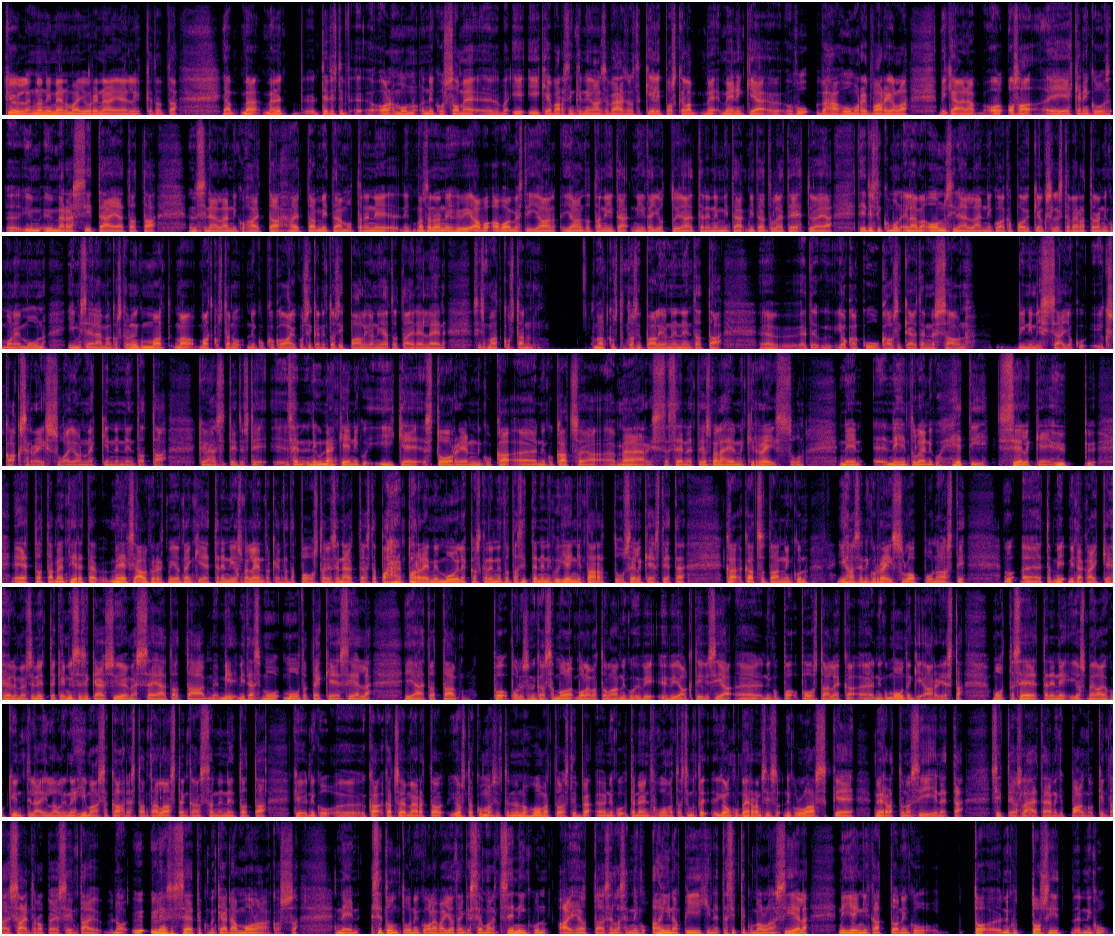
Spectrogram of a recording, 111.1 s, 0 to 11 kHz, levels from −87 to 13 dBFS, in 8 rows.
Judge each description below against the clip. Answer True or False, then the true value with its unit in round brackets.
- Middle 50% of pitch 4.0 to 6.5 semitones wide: False (3.0 semitones)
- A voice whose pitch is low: True (85 Hz)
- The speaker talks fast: True (170 wpm)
